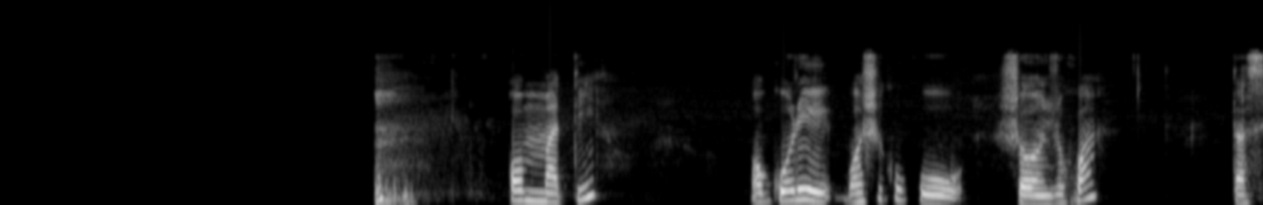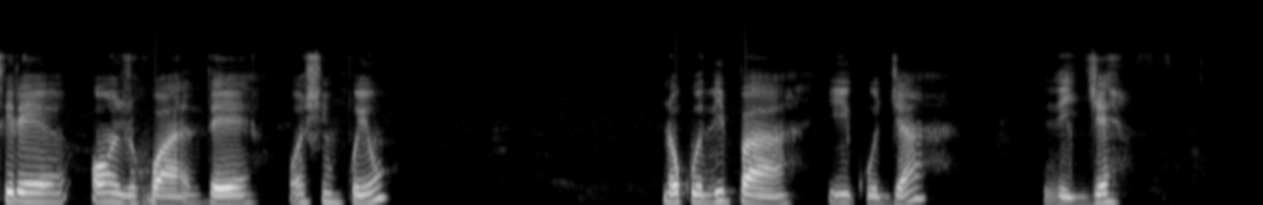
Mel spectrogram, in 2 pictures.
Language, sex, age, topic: Oshiwambo, male, 25-35, agriculture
